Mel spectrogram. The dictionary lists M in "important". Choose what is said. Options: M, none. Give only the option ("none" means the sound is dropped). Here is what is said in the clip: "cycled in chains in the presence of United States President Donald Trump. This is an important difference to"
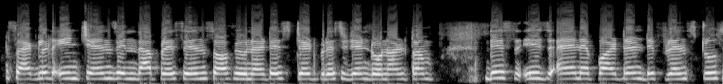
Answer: none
